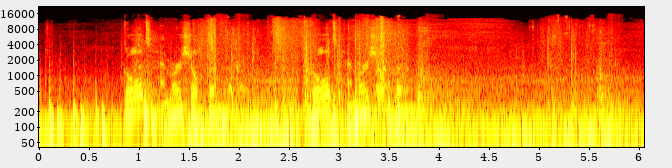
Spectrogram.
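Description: Footsteps run quickly across a wooden floor.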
